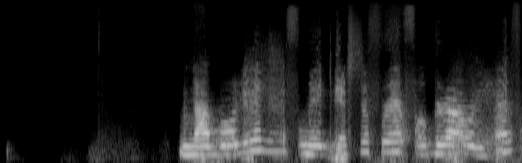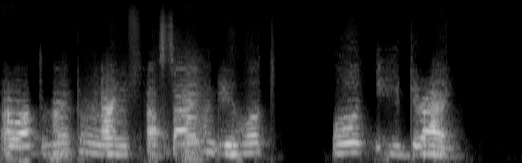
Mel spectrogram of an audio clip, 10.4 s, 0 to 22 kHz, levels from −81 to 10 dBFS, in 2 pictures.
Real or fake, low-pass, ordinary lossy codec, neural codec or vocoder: fake; 19.8 kHz; none; codec, 44.1 kHz, 0.9 kbps, DAC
